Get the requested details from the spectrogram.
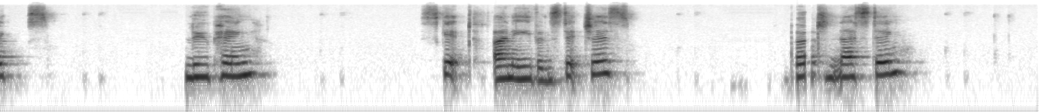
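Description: A woman speaks calmly into a microphone over an online call, in short phrases with pauses.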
